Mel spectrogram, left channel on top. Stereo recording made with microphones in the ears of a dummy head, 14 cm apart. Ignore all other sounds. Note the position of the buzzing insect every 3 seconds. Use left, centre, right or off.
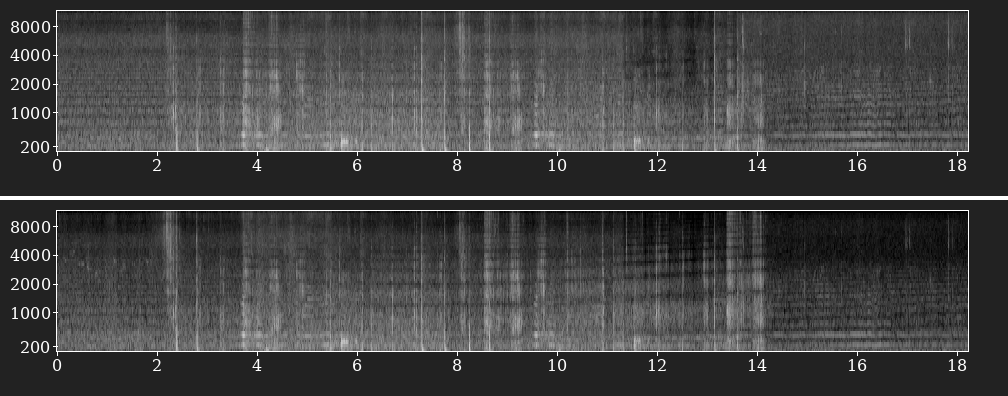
right, centre, left, left, left, left.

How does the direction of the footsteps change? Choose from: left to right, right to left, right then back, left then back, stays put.
left to right.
